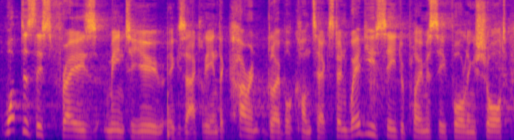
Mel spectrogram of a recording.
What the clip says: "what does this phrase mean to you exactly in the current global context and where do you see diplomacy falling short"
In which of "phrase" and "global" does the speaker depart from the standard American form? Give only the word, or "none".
none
